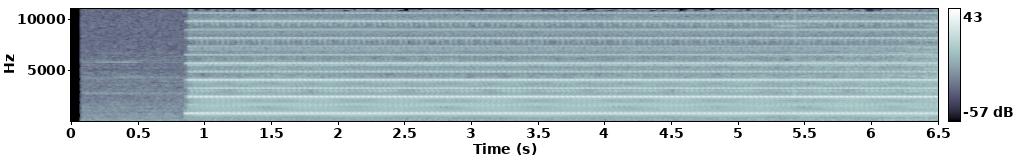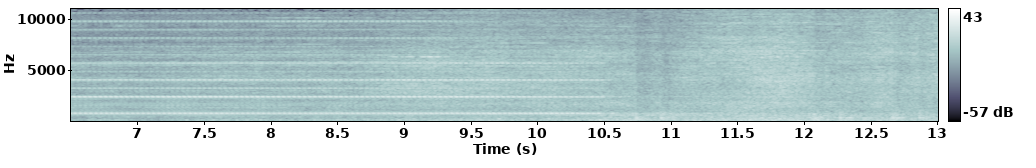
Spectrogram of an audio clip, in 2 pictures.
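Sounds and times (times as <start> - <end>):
electronic warning buzzer: 0.9 - 10.9.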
